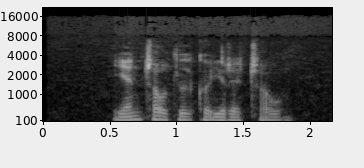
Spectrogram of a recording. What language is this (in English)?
Polish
